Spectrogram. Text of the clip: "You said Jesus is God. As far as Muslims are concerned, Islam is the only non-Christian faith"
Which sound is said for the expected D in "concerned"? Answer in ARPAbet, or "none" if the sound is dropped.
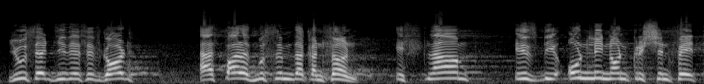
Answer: none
